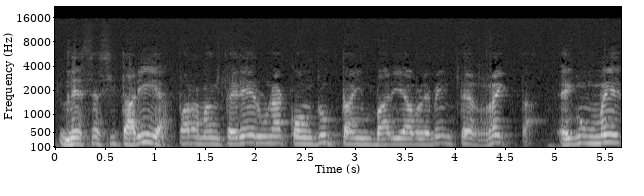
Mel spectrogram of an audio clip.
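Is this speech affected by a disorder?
No.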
